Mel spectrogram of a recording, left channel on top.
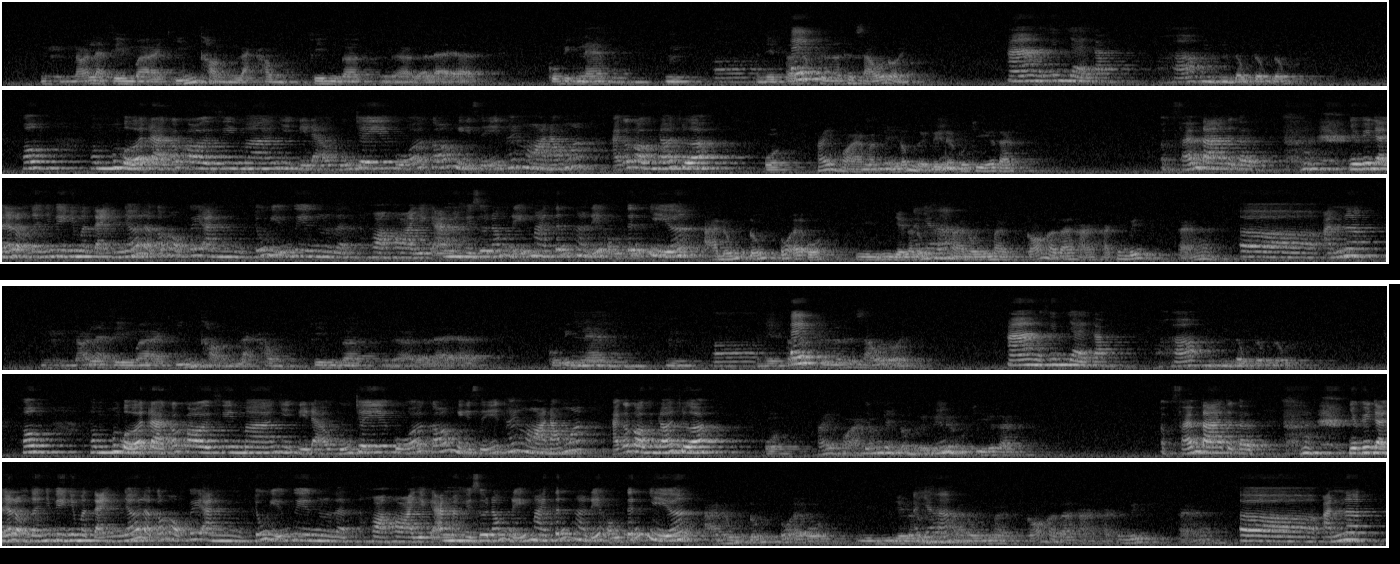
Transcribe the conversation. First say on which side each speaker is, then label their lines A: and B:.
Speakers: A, on the left (about 30°); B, on the right (about 30°).
A: ừ. nó là phim ờ, Chiến thần Lạc Hồng phim ờ, ờ, gọi là ờ, của Việt
B: Ừm,
A: Nam ừ.
B: ờ.
A: hình như tới
B: Ê,
A: tập thứ thứ sáu rồi
B: à là phim dài tập hả
A: ừ, ừ, đúng đúng đúng
B: hôm hôm hôm bữa trà có coi phim ờ, cái gì địa đạo Củ Chi của có nghệ sĩ Thái Hòa đóng á Hải có coi phim đó chưa
A: ủa Thái Hòa mà
B: Tính-
A: cũng đóng người địa
B: ừ?
A: đạo Củ Chi hả ta
B: Ờ, phải không ta từ từ nhiều khi trời nhớ lộn tên diễn viên nhưng mà tại nhớ là có một cái anh một chú diễn viên là hòa hòa về cái anh mà ngày xưa đóng đĩa Mai Tính hay đĩa Hội Tính gì á
A: à đúng đúng ủa ê, ủa ừ, vậy là
B: à
A: đúng
B: dạ
A: Thái
B: hả
A: Hòa rồi nhưng mà có hả ta Hải Hải không biết à
B: Ờ, ảnh ờ,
